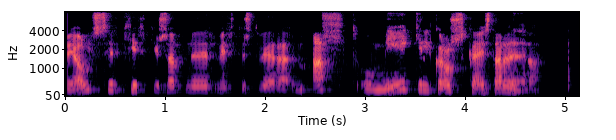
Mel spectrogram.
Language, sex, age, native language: Icelandic, male, 30-39, Icelandic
